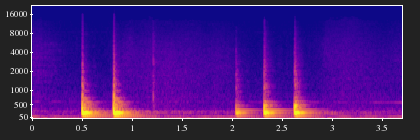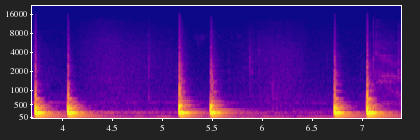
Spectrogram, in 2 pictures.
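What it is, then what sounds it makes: Koa guitar top tap tone. The koa top of an unstrung, hollow-bodied koa OM acoustic guitar resting on a chair is tapped near the soundhole with a small stick or fingers. Eleven short, woody knocks come in pairs and one group of three, each with a brief resonant tone around 210 Hz that dies away quickly.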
